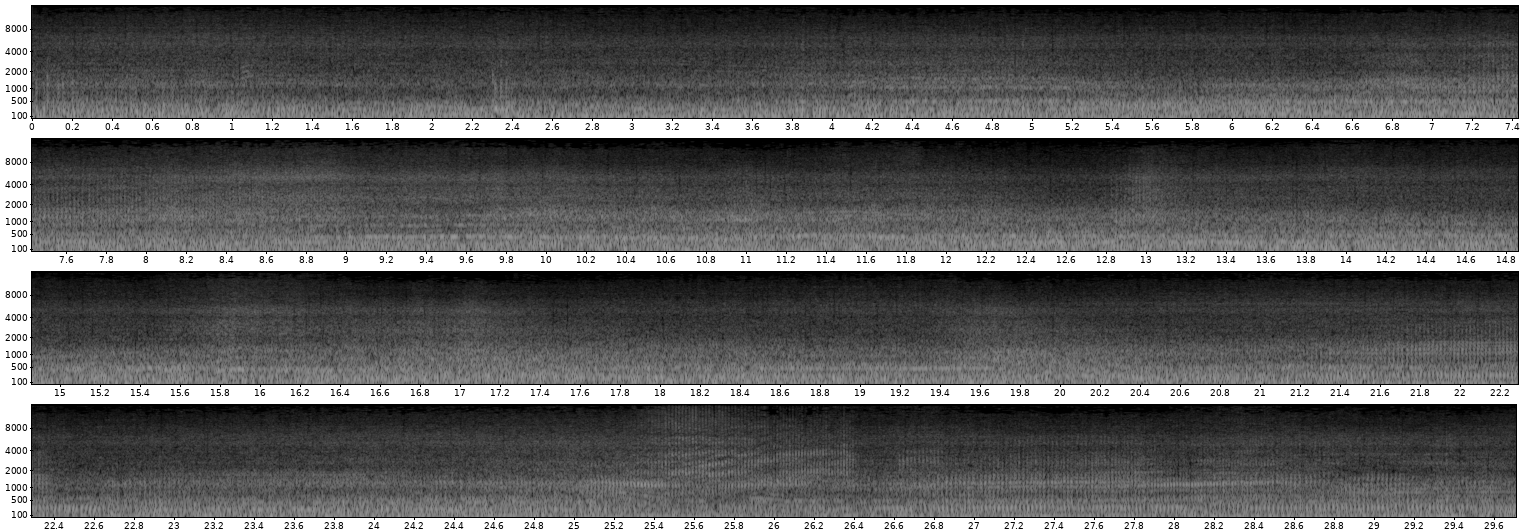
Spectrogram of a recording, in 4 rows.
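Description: Kawasaki KLX250S's single-cylinder four-stroke engine running at city cruising speed, its pitch rising and falling, under heavy wind noise on the helmet-camera microphone. Other motorcycles in the group add their engines around it.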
